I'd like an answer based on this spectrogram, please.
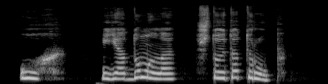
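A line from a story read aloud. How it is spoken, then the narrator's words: Trembling voice. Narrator (Russian): Дрожащим голосом призналась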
